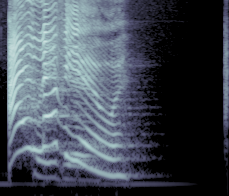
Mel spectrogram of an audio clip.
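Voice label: Female Love You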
